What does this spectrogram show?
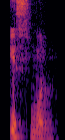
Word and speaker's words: ismun: Namun ketika tidak ada kata sama sekali di belakangnya seperti ini, maka kita baca ismun. I-nya dibaca ini i-nya dibaca. Itu adalah asal muasal hamzah wasal.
